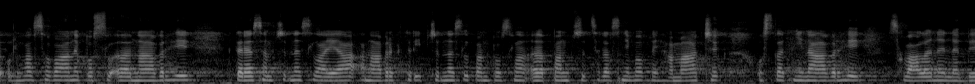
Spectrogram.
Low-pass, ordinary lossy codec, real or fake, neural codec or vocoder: 14.4 kHz; Opus, 64 kbps; fake; autoencoder, 48 kHz, 128 numbers a frame, DAC-VAE, trained on Japanese speech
